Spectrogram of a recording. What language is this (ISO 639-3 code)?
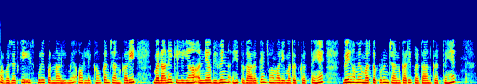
hin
